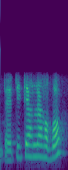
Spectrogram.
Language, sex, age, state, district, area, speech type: Assamese, female, 60+, Assam, Goalpara, urban, conversation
